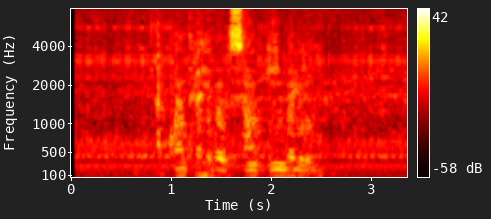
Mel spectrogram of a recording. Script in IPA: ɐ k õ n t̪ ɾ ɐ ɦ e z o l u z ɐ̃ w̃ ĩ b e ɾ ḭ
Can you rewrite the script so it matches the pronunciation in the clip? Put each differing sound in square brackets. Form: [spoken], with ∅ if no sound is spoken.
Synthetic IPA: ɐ k õ n t̪ ɾ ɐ ɦ e [v] o l u [s] ɐ̃ w̃ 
